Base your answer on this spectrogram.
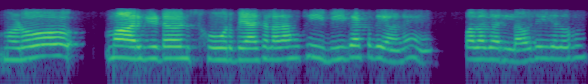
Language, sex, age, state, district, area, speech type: Dogri, female, 18-30, Jammu and Kashmir, Samba, rural, conversation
